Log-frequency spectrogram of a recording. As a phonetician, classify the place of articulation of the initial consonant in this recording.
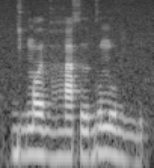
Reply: velar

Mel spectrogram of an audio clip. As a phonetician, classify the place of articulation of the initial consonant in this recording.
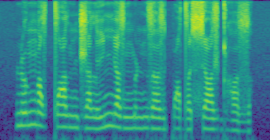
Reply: retroflex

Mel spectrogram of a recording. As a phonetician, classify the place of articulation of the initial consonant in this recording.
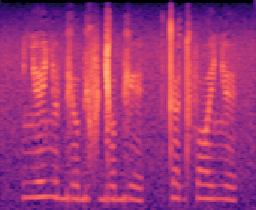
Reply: palatal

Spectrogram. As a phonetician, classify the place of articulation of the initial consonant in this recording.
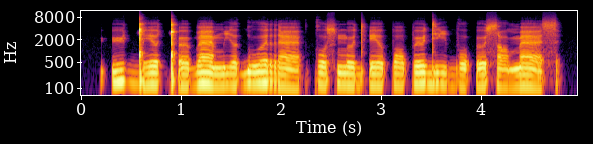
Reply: glottal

